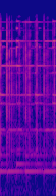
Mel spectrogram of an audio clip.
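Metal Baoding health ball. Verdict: Hollow.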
